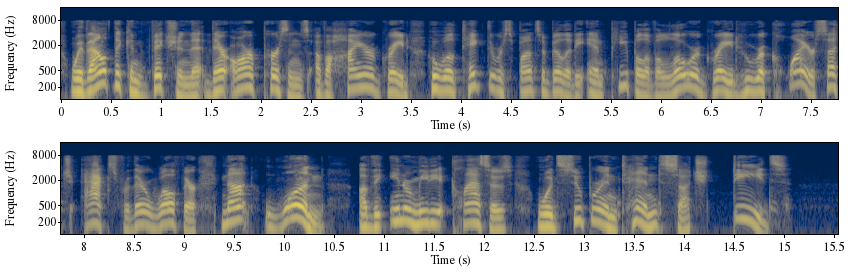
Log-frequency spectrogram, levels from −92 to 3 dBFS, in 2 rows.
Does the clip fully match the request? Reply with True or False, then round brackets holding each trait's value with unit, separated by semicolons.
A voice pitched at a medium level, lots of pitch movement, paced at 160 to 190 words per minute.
False (165 Hz; 5.7 semitones; 150 wpm)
